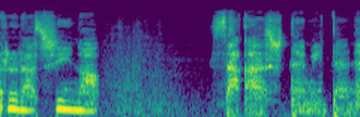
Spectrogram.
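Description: Faint whispered speech: a spoken line trails off, then a voice whispers softly and breathily, close to the ear.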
